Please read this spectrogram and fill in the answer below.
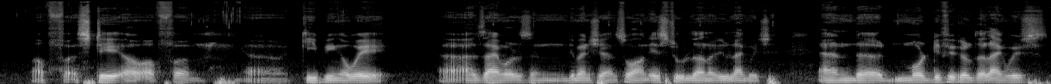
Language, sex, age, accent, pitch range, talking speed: English, male, 50-69, Indian, 90-100 Hz, 165 wpm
